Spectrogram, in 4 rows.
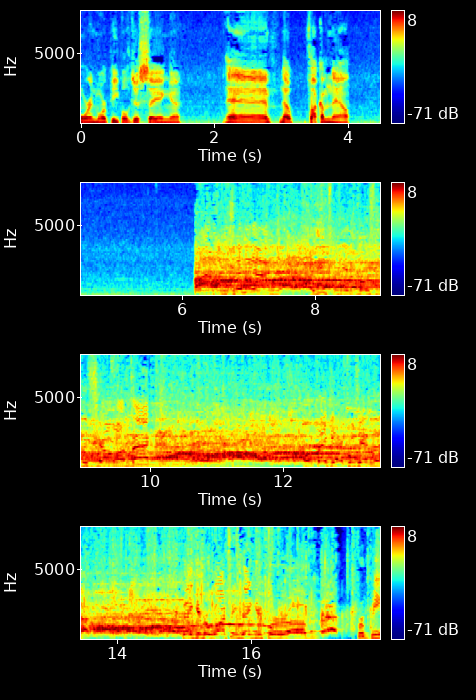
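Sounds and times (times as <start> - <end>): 
speech: 0.0 - 4.1, 15.2 - 17.9
large crowd applauding: 6.2 - 17.9.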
